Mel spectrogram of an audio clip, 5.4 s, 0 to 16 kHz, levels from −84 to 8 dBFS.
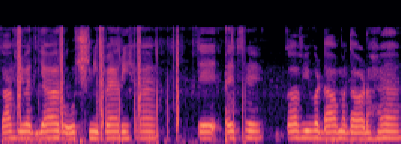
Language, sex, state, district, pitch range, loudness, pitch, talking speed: Punjabi, male, Punjab, Kapurthala, 165-170 Hz, -18 LUFS, 170 Hz, 135 wpm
